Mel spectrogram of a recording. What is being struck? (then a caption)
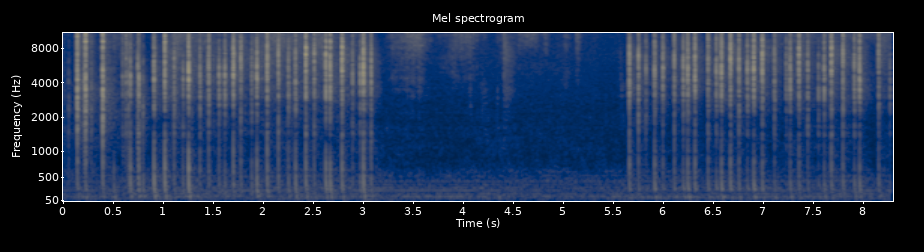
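Glass-ceramic cooktop surface. Long painted nails tap and scratch on a large, flat, solid black glass-ceramic cooktop with burner rings. Rapid, bright, clicking taps come in a dense burst for about three seconds, then a quiet stretch of low background hum, then another quick run of taps to the end.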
